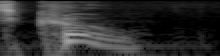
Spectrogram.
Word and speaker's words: Koo: Nope, it's Koo.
